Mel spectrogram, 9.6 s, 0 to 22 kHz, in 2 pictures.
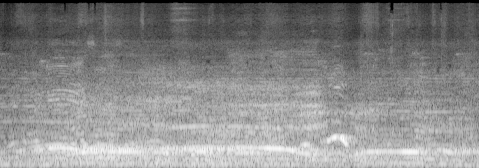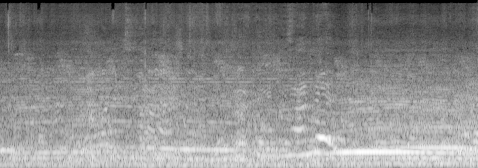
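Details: Sahiwal breed bull calves raised for fattening, for sale at Ambari haat market, Parbatipur, Dinajpur, on 11 May; several long, low, drawn-out moos at intervals under steady bargaining talk and crowd noise.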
